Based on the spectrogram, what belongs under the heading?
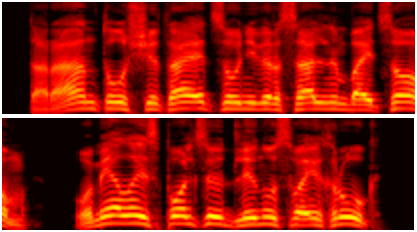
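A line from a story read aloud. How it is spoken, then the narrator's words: Shouted right into the ear. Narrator (Russian): почти в самое ухо прокричал меркеец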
